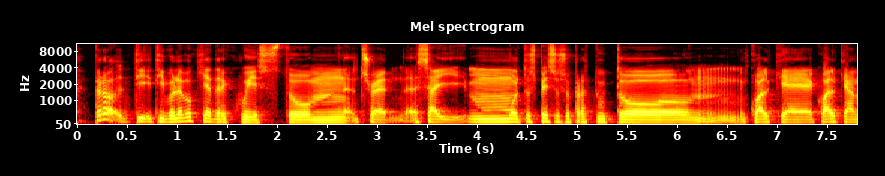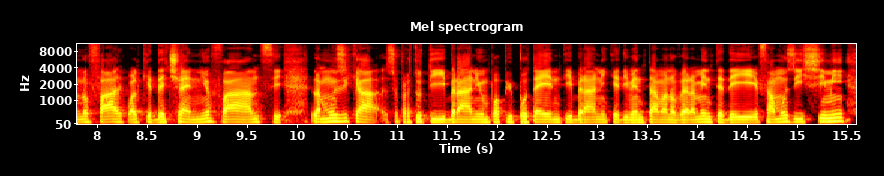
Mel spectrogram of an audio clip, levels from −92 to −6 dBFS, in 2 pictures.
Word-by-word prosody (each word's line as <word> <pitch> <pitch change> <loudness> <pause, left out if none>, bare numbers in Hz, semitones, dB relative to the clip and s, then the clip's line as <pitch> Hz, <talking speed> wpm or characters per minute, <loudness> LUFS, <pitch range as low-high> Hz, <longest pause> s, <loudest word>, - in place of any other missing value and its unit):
Però - - +2 0.2
ti 140 +2 -1
ti 135 - -1
volevo 135 +5 +1
chiedere 125 -7 0
questo, 105 -1 0
mhmm, 105 0 0
cioè, - - +1
uhm, - - -7
sai 110 -1 -1
molto 120 +1 +1
spesso, 125 +1 0
soprattutto, 110 -3 +2
mhmm, 100 - -6
qualche 115 -2 +1
qualche 120 -1 +1
anno 110 +2 -2
fa, 120 0 0
qualche 110 +1 -2
decennio 115 +3 +1
fa 115 -4 +1
anzi, 120 0 -3 0.3
la 120 - +1
musica, 130 -3 +1
soprattutto 120 0 -4
i 115 0 +2
brani 110 0 +1
un 110 - -2
po' 115 +1 -1
più 115 0 -5
potenti, 115 -1 +1
i 115 - 0
brani 105 +1 0
che 110 - -2
diventavano 105 0 -1
veramente 110 +2 +1
dei 110 0 +2
famosissimi, 120 +5 +1
115 Hz, 145 wpm, -23 LUFS, 110-120 Hz, 0.3 s, Però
